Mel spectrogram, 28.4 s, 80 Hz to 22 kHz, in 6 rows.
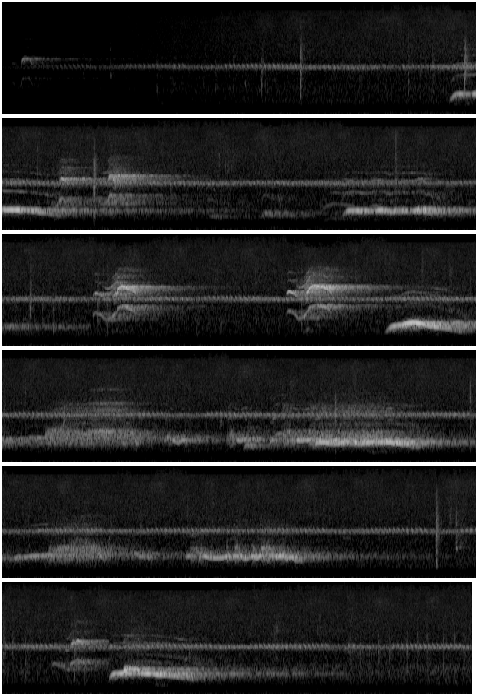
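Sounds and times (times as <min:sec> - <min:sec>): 
tawny owl: 0:04.5 - 0:11.3, 0:12.3 - 0:22.4, 0:24.2 - 0:26.9.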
